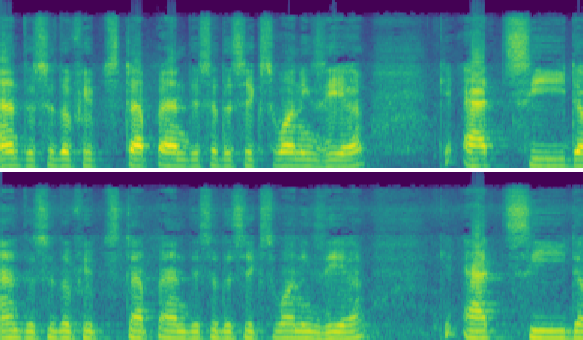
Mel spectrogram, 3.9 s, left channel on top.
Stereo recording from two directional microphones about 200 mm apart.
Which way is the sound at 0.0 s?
40° left (ahead or behind).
